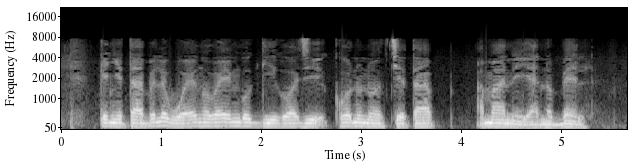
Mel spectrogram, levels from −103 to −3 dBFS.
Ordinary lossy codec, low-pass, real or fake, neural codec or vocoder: AAC, 24 kbps; 19.8 kHz; fake; vocoder, 44.1 kHz, 128 mel bands every 512 samples, BigVGAN v2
